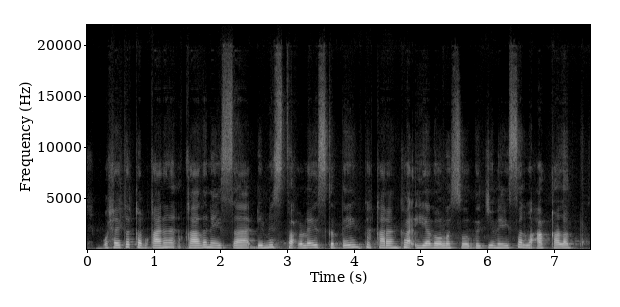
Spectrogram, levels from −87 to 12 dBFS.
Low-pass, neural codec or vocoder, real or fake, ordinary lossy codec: none; codec, 44.1 kHz, 2.6 kbps, SNAC; fake; none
